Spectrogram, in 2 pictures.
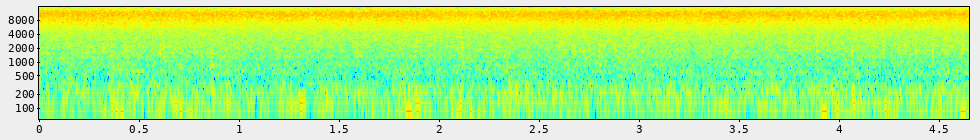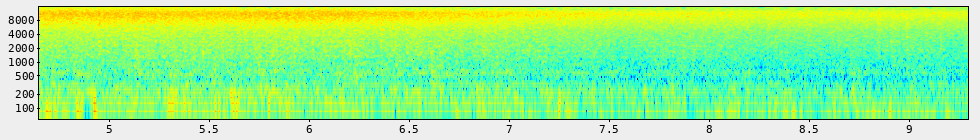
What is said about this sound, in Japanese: そして滝の音も近くに聞こえだし、でこの音です。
